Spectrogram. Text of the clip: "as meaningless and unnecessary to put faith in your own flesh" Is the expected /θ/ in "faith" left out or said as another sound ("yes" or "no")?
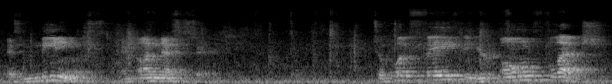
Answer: no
